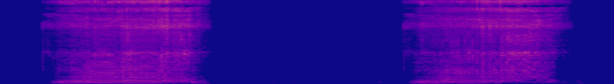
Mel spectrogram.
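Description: Two long, harsh, rattling snores with quiet gaps between, each lasting over a second; loud snoring in a quiet room.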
